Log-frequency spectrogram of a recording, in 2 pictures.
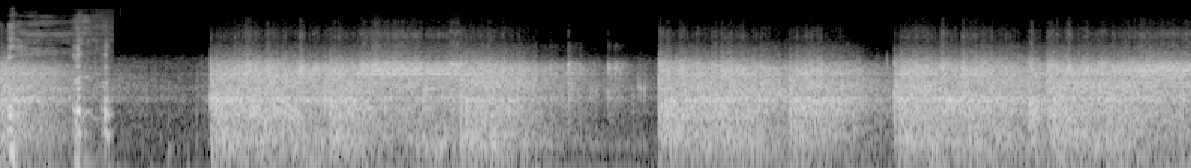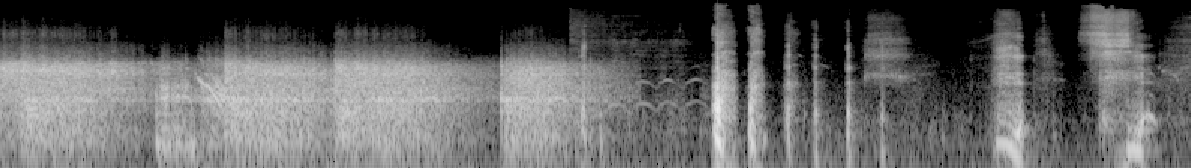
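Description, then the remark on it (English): Gunshot sound effects: several long, loud bursts of harsh, noisy rapid fire separated by short gaps, followed by a few sharp, isolated cracks near the end. No one speaks. “And here's some shooting guns again.”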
